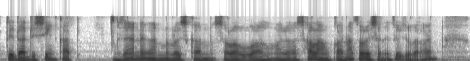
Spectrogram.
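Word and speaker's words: صلى الله عليه وسلم: Toh teks sallallahu alaihi wasallam yang latin itu kalau dibaca oleh orang yang tidak tahu hijaiyah kan macam-macam bacanya ya. Bukan enggak enggak pasti sallallahu alaihi wasallam. Mungkin ada yang bacanya sehallalahu gitu ya.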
